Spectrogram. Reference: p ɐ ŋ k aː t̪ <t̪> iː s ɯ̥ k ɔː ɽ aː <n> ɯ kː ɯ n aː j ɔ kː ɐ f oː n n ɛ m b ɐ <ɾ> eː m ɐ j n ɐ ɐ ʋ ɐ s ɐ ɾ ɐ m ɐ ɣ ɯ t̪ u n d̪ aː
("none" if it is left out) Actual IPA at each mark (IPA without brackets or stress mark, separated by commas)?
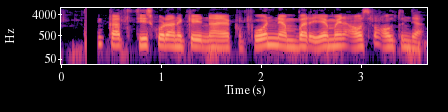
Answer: t̪, n, ɾ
